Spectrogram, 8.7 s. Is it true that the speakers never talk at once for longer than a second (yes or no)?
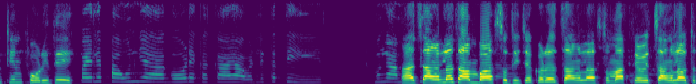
no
